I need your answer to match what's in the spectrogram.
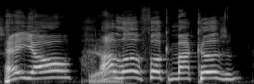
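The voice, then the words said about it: Put-on deep Southern redneck accent. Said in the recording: “Redneck ... makes the return ... The accent's not bad. ... It's not bad. It needs a little tune-up. ... your deep South accent's better than my English accent.”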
